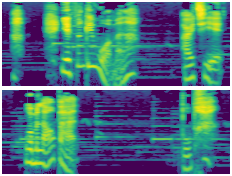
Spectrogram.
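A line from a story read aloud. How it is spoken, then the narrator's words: Laughing. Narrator (Chinese): 女店员却笑起来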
